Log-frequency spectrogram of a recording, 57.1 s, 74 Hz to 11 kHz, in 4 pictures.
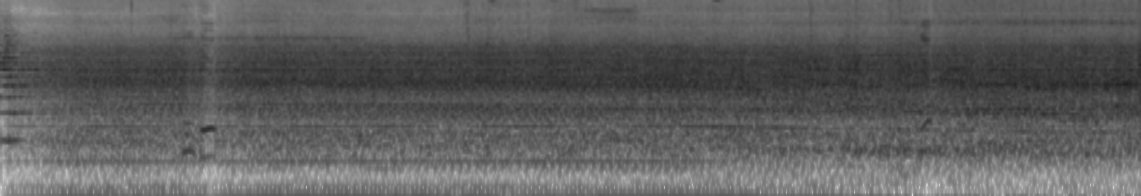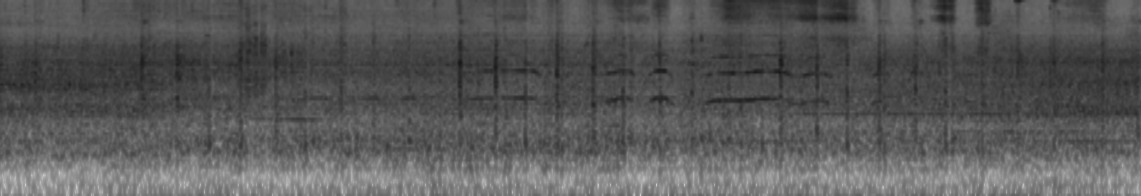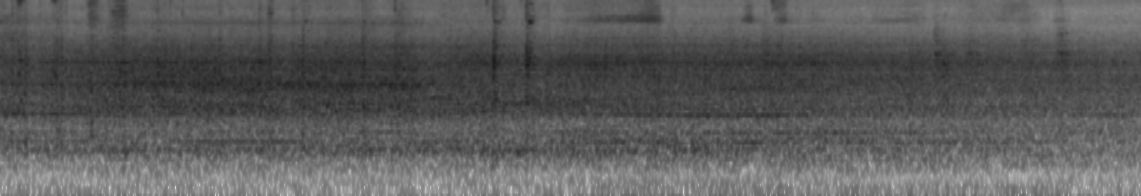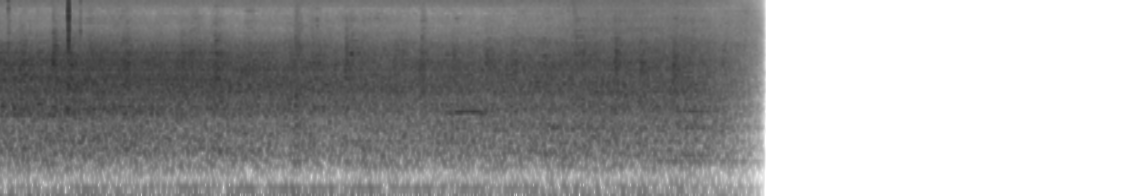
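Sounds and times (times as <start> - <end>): diesel train engine running: 0.6 - 49.5
train wheels rumbling on rails: 0.6 - 52.3
wheels clicking over rail joints: 14.2 - 20.6.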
